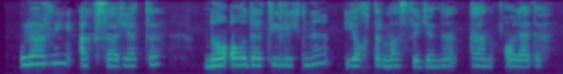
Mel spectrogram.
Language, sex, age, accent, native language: Uzbek, female, 18-24, Toshkent viloyati, Uzbek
